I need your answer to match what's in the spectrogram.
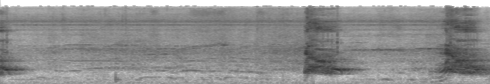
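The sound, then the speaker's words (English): A beagle barks loudly, three drawn-out, baying barks spaced several seconds apart, with faint whining and background noise filling the gaps between them. “Okay, so it's actually a beagle.”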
